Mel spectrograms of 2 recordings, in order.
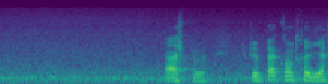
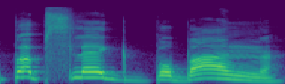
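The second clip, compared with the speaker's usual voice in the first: "Bobsleigh Boban" in a slow, hammed-up German accent; much slower than usual. Vlogger announcing next coaster, mock German accent. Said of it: "avec mon plus bel accent allemand".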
